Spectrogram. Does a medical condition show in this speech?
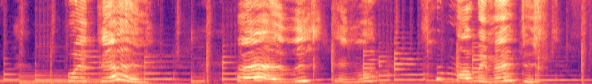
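Yes: cerebral palsy; motor cerebral palsy sequelae, cause unclear; speech difficulty due to sequelae, lines also given in written podcast description for listeners.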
